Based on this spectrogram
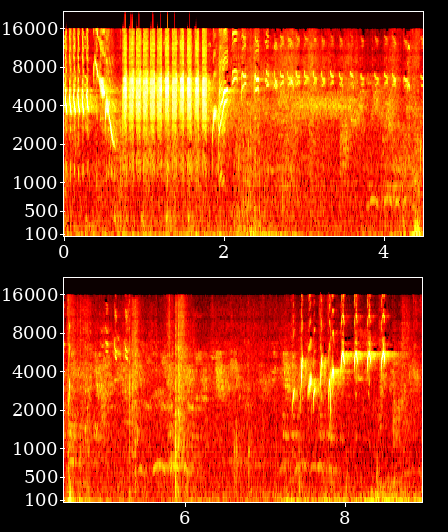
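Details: A goldfinch-canary mule sings, opening with a loud, fast buzzy trill, then sliding into softer high twittering and slurred notes, a pause, and a final burst of rising chirps and short trill.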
